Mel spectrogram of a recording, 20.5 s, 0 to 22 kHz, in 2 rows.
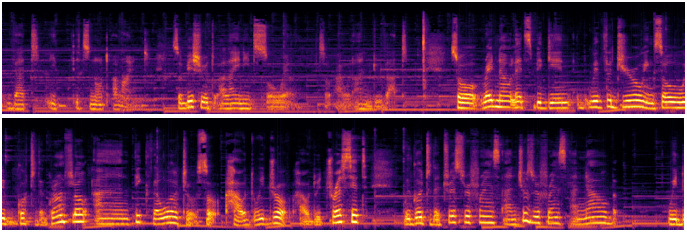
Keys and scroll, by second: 2.1 ctrl+z.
